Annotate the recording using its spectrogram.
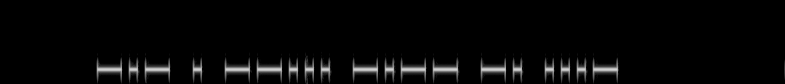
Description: Morse code, heard as a keyed tone, about 15 wpm, 700 Hz. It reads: KE7YNV
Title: USA Call Signs - 6 Characters - Repeated 3x - 15wpm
